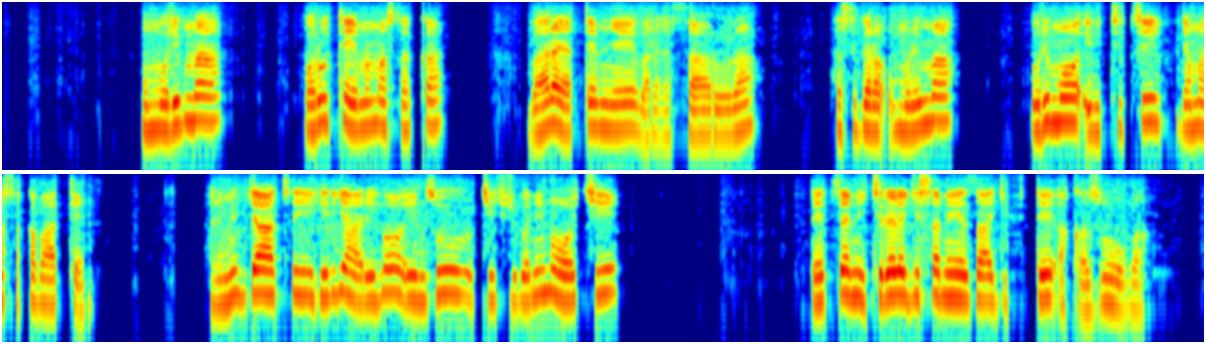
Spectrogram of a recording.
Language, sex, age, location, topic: Kinyarwanda, female, 25-35, Musanze, agriculture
